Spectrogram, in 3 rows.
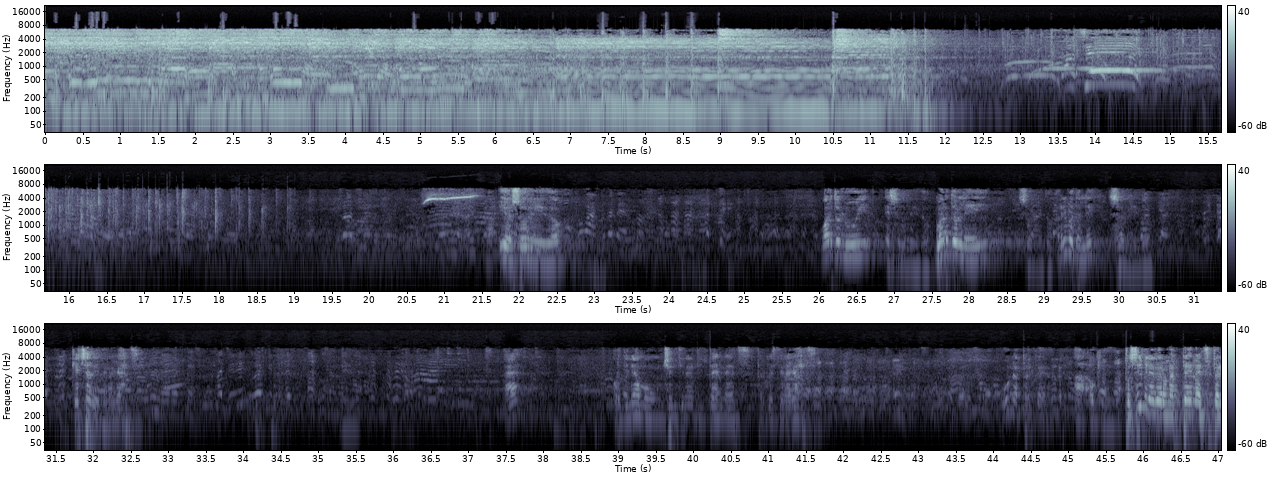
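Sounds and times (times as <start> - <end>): rock band song: 0.0 - 12.7
electric guitar lead: 0.0 - 12.8
keyboard: 0.0 - 12.8
drums: 0.0 - 13.0
crowd voices: 0.0 - 13.7, 41.4 - 45.7
scattered clapping: 11.6 - 19.2
short rising whistle: 20.8 - 21.6.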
